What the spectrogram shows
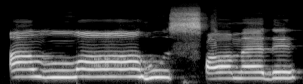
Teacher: تو اللہ کے لام کو موٹا کر کے پڑھا گیا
